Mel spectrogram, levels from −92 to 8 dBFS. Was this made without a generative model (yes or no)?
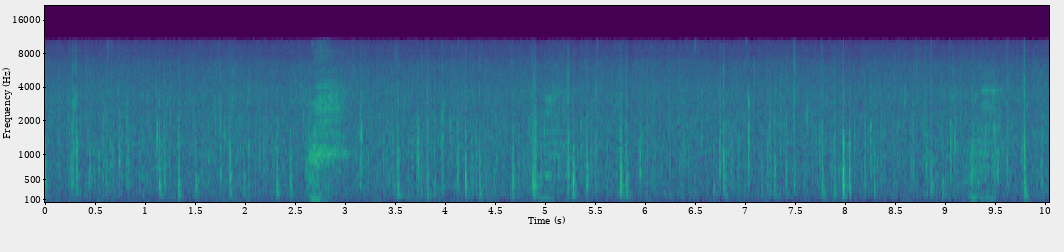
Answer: yes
